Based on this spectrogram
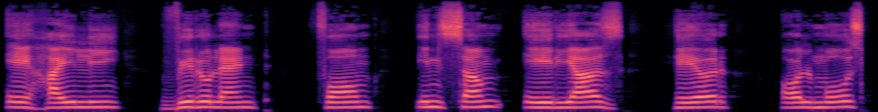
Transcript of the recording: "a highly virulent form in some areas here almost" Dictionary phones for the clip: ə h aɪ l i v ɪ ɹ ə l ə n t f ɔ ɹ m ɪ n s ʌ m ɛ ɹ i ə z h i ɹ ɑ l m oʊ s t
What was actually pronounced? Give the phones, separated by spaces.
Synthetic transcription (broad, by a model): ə h aɪ l i v ɪ ɹ ə l ə n t f ɔ ɹ m ɪ n s ʌ m ɛ ɹ i ə z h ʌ ɹ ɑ l m oʊ s t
